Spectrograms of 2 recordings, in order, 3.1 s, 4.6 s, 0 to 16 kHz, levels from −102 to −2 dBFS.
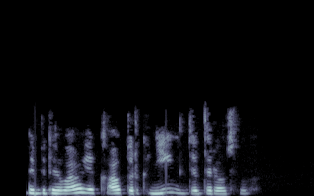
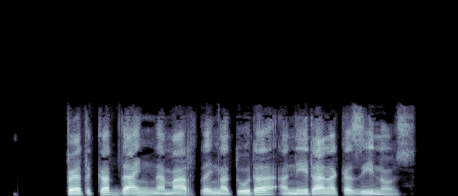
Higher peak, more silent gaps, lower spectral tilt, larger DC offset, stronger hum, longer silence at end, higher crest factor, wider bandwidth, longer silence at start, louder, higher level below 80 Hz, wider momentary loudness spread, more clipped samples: second, -12 dBFS vs -2 dBFS; second, none vs 0.94-0.98 s; about the same, -4.5 dB/octave vs -5 dB/octave; neither; neither; first, 0.7 s vs 0.45 s; about the same, 18 dB vs 18 dB; about the same, 7.4 kHz vs 7.6 kHz; second, 0.3 s vs 0.7 s; second, -28 LUFS vs -18 LUFS; about the same, -68 dBFS vs -64 dBFS; about the same, 9 LU vs 8 LU; neither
